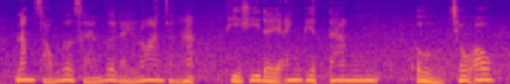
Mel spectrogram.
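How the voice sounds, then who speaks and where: A woman with a fairly low pitch at a fairly quick pace, over noticeable background noise. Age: 30s. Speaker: flight attendant. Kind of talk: interview storytelling.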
